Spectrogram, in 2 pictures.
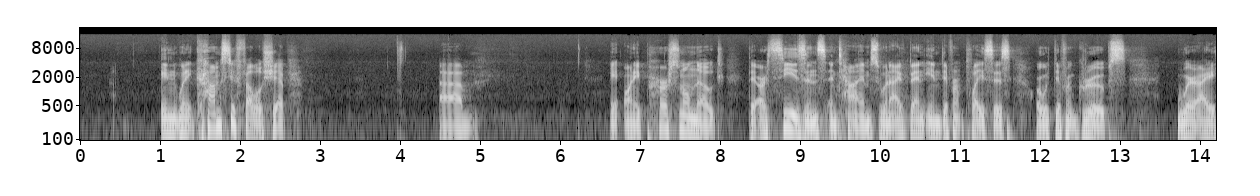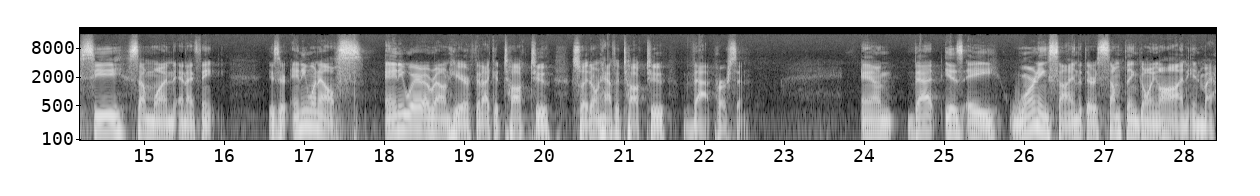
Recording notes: at Living Water Fellowship Denver's Sunday morning service on June 5th 2022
